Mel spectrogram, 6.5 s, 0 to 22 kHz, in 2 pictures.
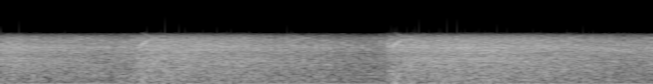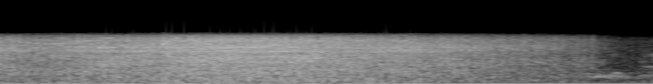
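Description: Makita HR2450 780 W SDS-Plus rotary hammer running free with the bit in the air. It briefly surges in pitch about a second and two seconds in, then winds down near the end.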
